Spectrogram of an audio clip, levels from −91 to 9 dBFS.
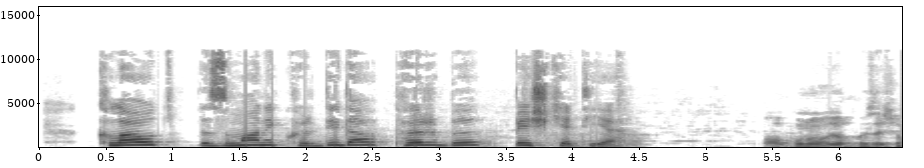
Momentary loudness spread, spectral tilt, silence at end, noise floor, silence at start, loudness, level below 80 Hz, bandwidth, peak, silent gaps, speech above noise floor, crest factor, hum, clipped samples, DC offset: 14 LU; -3.5 dB/octave; 0 s; -69 dBFS; 0.45 s; -24 LUFS; -66 dBFS; 11.5 kHz; -6 dBFS; none; 45 dB; 20 dB; none; under 0.1%; under 0.1%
